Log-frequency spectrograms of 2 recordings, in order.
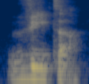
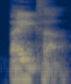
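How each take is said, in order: First: The word begins with a V sound. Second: The word begins with a B sound. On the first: This is the modern Greek pronunciation. "I pronounce it with a V sound because that's how it's pronounced in modern Greek" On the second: This is the Erasmian pronunciation. "If you're using Erasmian Greek, the name of the letter is Beta"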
